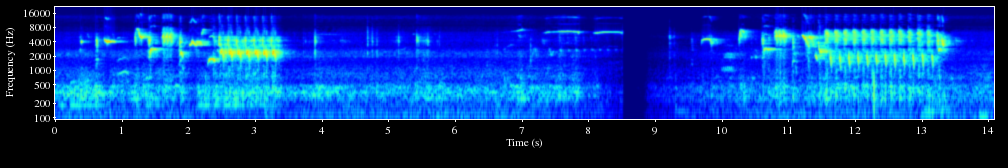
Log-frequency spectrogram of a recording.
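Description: Small songbird chirping, with two bursts of fast, high trilled notes about two seconds each, one near the start and one near the end, and scattered short chirps between; the sound drops out completely for a moment just past the middle.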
